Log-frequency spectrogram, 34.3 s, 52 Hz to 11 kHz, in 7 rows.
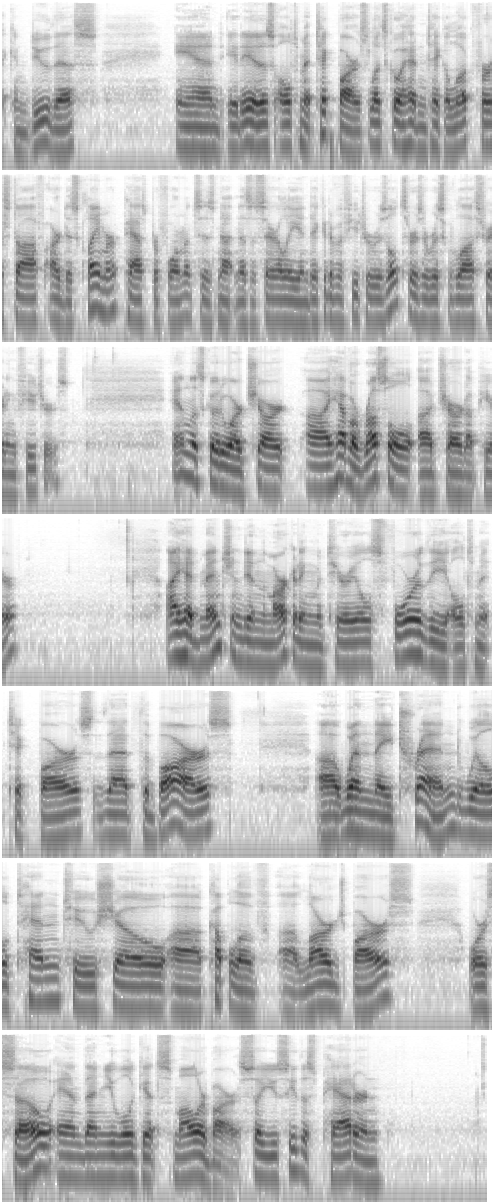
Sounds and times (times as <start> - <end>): Speech: 0.0 - 1.0, 1.8 - 10.6, 11.5 - 15.0, 16.3 - 22.0, 22.7 - 33.2.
